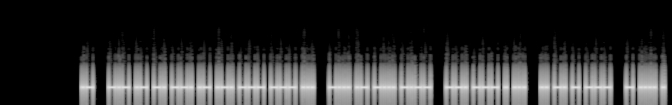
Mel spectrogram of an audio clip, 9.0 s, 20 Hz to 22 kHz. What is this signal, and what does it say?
Morse code, heard as a keyed tone, about 40 wpm, 700 Hz. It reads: A KANGAROOS BABY GOES INTO THE
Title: Easy Phrases 40wpm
